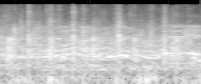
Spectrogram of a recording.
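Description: Indistinct chatter of a bar crowd between songs, several voices overlapping, with scattered sharp clicks and knocks.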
